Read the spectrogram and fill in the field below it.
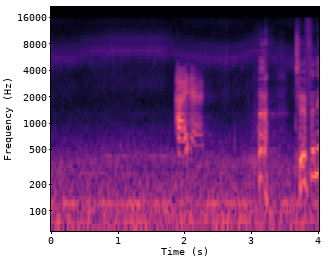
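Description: A small hovering drone hums.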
